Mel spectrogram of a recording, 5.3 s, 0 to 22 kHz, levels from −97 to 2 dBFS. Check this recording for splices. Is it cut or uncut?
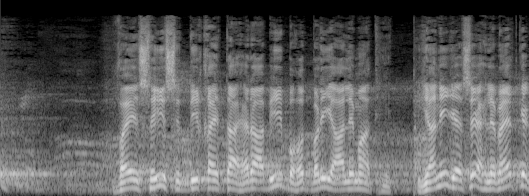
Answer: cut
